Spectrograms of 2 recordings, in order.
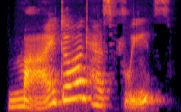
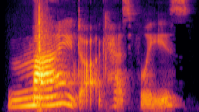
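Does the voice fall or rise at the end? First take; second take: rise; fall. First: The voice rises at the end. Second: The voice falls at the end. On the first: It is a question. "our questioning emphasis, which goes up at the end" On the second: It is a statement. "our statement emphasis"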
